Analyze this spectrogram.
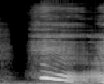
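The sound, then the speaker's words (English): A person yawns once: a sudden drawn-out voiced breath that slides downward in pitch and trails off into a soft exhale over a quiet background. “I'm yawning.”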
